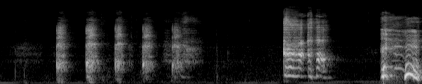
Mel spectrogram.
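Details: A young child, asked to do a fake cough, gives five quick forced coughs in a row, then two short voiced sounds; voluntary imitated cough.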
